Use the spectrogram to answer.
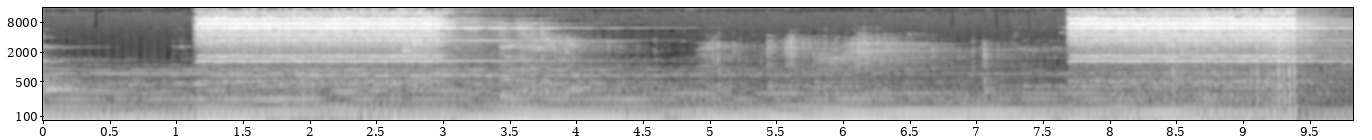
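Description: Telephone ringing in an apartment: two long, bright, trilling bell rings separated by a pause of several seconds, heard over a steady low hum with no talking.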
